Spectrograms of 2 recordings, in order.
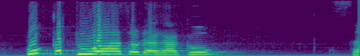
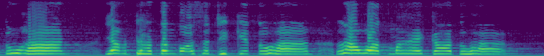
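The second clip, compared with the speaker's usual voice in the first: raised, higher-pitched plea to God; crying out in prayer; 5 semitones higher than usual. Retold or imitated. Student praying after each service, crying out. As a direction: re-enact a fervent cry to God. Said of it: "saya selalu menjerit".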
